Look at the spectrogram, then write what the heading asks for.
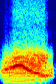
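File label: Speech, English, Digits, 3 continue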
